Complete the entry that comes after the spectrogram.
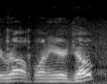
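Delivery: usual speaking voice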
